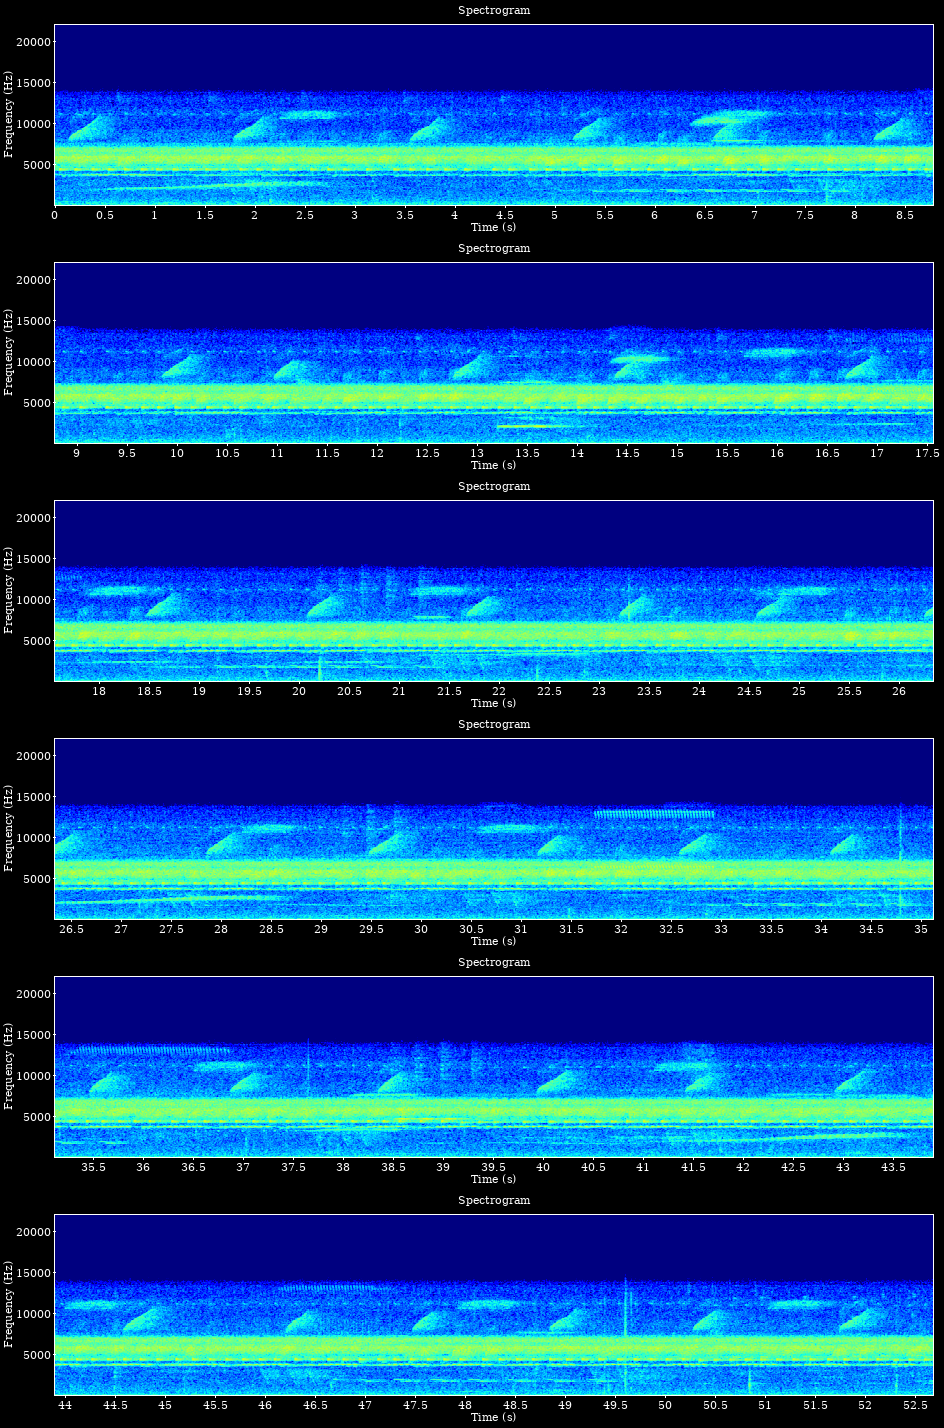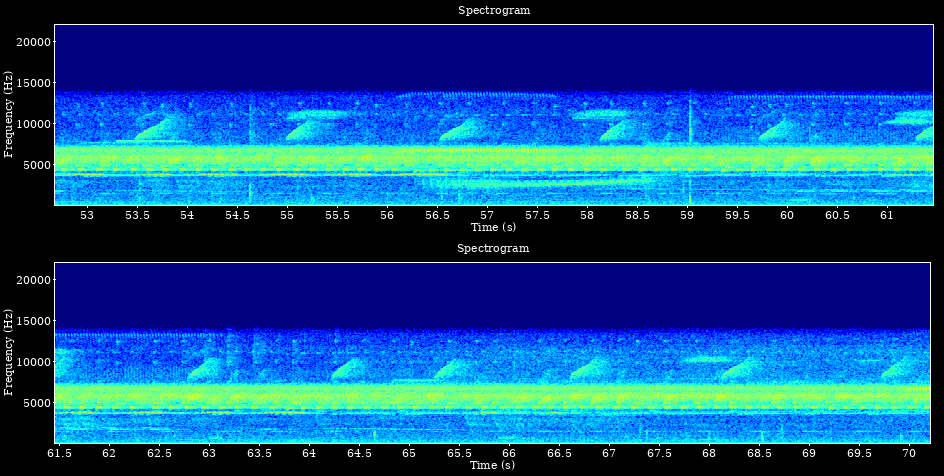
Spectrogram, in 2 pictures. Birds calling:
Dusky-capped Greenlet (Pachysylvia hypoxantha), Ringed Woodpecker (Celeus torquatus), Goeldi's Antbird (Akletos goeldii), Buff-breasted Wren (Cantorchilus leucotis), Rufous-fronted Antthrush (Formicarius rufifrons), Striped Woodcreeper (Xiphorhynchus obsoletus), Amazonian Trogon (Trogon ramonianus), Gray-fronted Dove (Leptotila rufaxilla), Paradise Tanager (Tangara chilensis), Black-faced Antthrush (Formicarius analis), unidentified bird

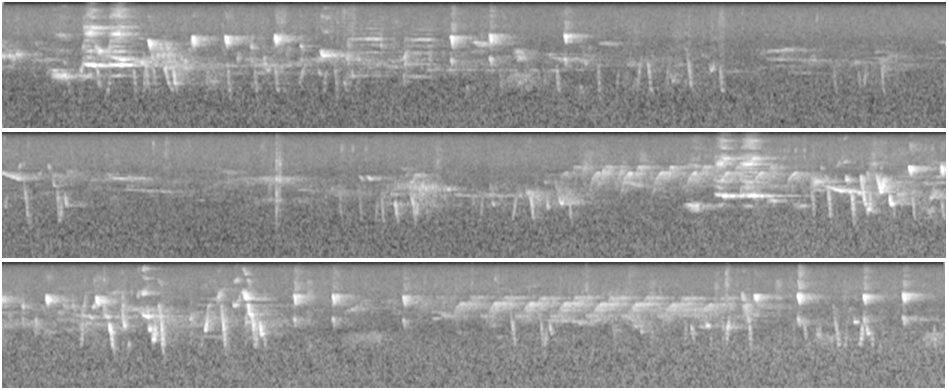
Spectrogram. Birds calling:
Iiwi (Drepanis coccinea), Omao (Myadestes obscurus), Hawaii Amakihi (Chlorodrepanis virens)

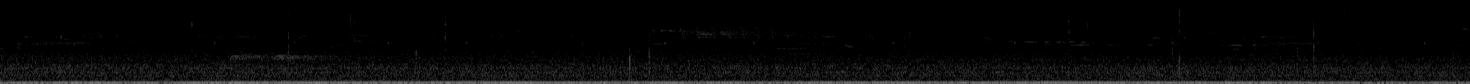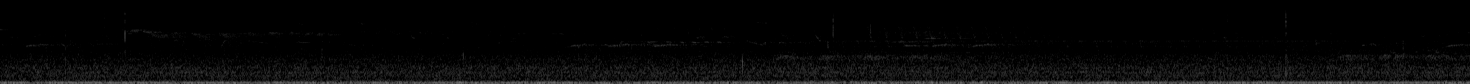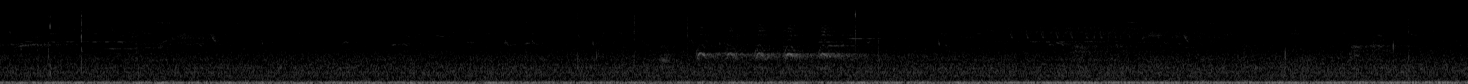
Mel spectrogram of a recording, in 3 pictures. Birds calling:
Great Blue Heron (Ardea herodias), Red-winged Blackbird (Agelaius phoeniceus), Tufted Titmouse (Baeolophus bicolor), Northern Flicker (Colaptes auratus), American Crow (Corvus brachyrhynchos), Wood Thrush (Hylocichla mustelina), Song Sparrow (Melospiza melodia), Swamp Sparrow (Melospiza georgiana)

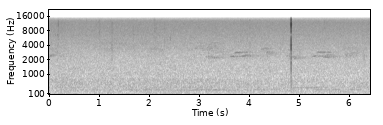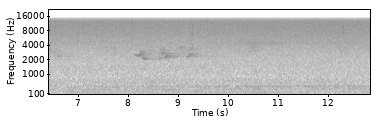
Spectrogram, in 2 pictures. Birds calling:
American Robin (Turdus migratorius)

